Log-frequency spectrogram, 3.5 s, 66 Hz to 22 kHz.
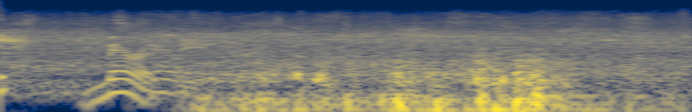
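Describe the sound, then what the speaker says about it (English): Thunder rumbles in MLB The Show 23 during a rainy ballgame, a low rolling growl that swells beneath a commentator's voice. "you can even hear the thunder"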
